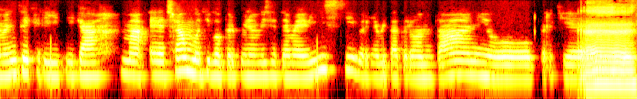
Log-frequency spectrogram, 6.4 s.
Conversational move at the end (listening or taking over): taking over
